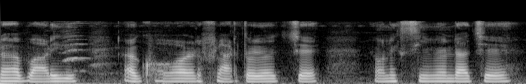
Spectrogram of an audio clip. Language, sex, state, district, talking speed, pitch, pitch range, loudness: Bengali, male, West Bengal, North 24 Parganas, 125 wpm, 140 Hz, 135-145 Hz, -16 LUFS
